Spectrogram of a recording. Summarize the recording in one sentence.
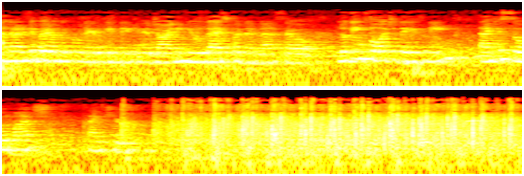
A woman is giving a speech and people clap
